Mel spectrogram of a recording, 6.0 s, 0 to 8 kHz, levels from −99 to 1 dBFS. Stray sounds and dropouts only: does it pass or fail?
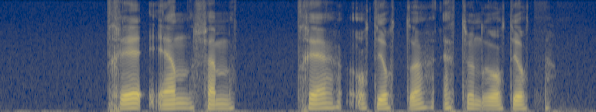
fail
